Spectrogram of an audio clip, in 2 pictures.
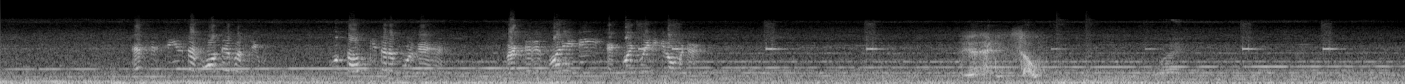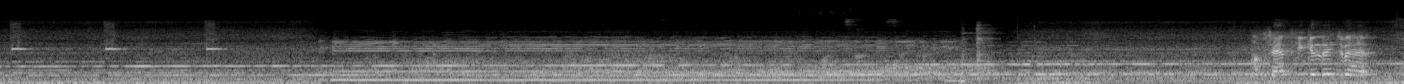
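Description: Fighter-jet film soundtrack. A sustained tone slowly rises in pitch throughout, with voices in the first few seconds and again near the end. Midway a cockpit radar beeps regularly, a little more than once a second, for about eight seconds, then a steady low tone sounds for about five seconds.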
